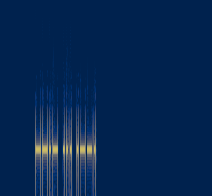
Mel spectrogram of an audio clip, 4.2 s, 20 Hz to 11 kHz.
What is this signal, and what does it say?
Morse code, heard as a keyed tone, about 36 wpm, 700 Hz. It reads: QSP
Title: Q-Codes with Spoken Meaning - 35wpm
